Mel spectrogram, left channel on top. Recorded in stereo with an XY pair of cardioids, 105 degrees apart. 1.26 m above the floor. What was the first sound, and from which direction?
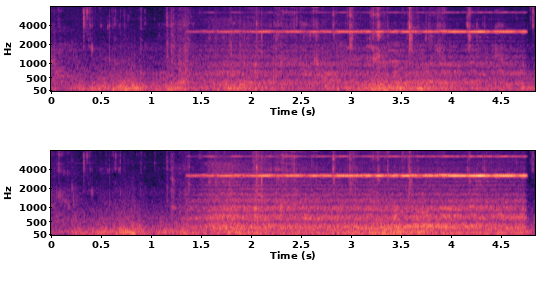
A fire alarm, 65° right.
